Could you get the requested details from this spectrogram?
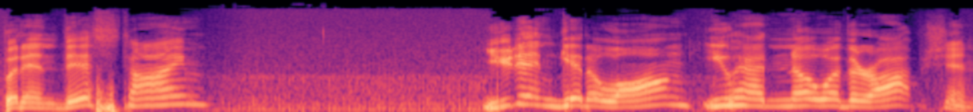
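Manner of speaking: high, passionate, fiery preacher-like delivery. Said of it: "I'm very passionate about this".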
